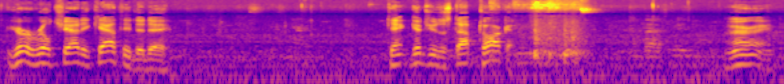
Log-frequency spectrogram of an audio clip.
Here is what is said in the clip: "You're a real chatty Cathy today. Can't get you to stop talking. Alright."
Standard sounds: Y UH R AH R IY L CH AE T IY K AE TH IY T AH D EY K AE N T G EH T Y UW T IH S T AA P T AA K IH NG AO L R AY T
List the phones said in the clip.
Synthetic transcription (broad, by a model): Y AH R AH R IY L CH AE T IY K AE TH IY T AH D EY K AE N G EH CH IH T IH S T AA P T AA K IH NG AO R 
